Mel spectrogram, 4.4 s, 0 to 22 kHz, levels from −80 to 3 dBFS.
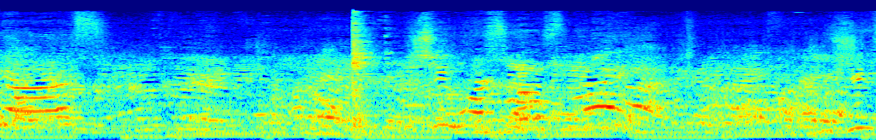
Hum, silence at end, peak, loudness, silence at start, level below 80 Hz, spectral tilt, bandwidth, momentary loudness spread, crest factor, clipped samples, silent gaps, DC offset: none; 0 s; 0 dBFS; -15 LUFS; 0 s; -44 dBFS; -3 dB/octave; 16 kHz; 10 LU; 16 dB; under 0.1%; none; under 0.1%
